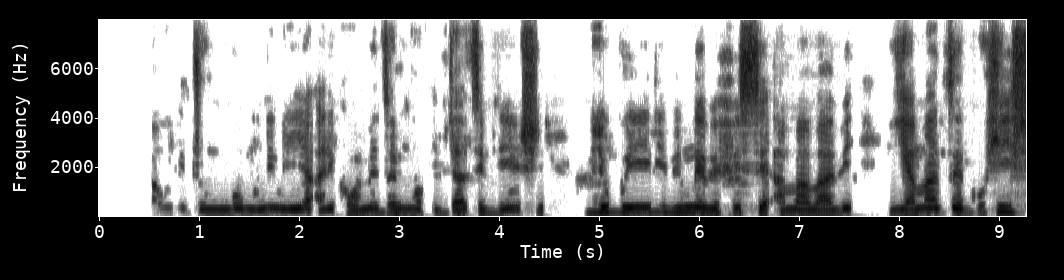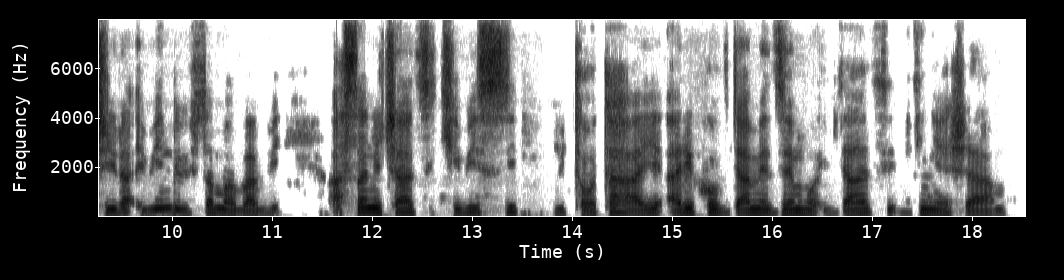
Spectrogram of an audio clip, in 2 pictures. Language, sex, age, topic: Rundi, male, 18-24, agriculture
